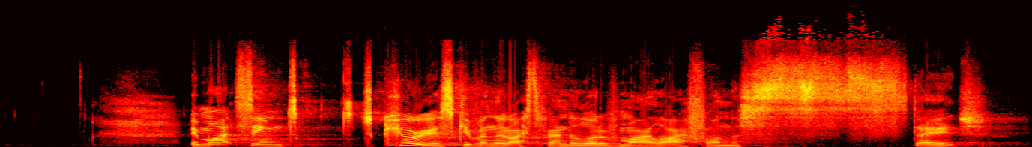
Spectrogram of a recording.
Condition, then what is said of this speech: Stuttering. Like, she stutters big time when she talks.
